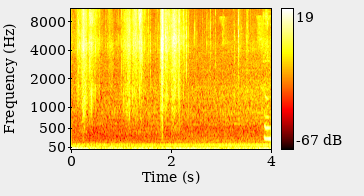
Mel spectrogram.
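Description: Footsteps crunching through dry fallen leaves and pine needles, a few steps in the first two seconds, over a steady low rumble.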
